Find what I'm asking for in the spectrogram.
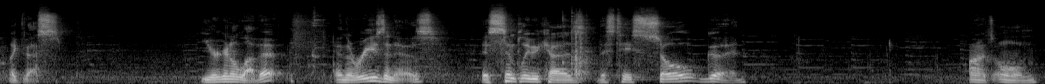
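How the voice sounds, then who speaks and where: A man casually demonstrating a recipe at home, rambling and enthusiastic with plenty of fillers. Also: on the low side. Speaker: home cook. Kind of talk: casual cooking demo.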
